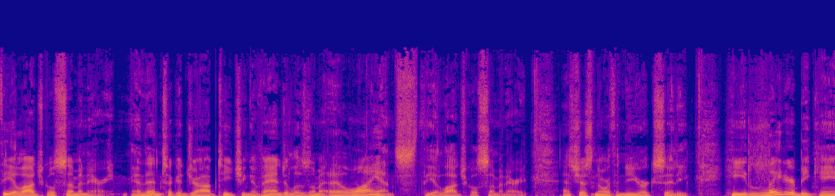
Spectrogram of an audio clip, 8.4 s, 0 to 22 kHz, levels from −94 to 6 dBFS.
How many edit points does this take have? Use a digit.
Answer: 0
